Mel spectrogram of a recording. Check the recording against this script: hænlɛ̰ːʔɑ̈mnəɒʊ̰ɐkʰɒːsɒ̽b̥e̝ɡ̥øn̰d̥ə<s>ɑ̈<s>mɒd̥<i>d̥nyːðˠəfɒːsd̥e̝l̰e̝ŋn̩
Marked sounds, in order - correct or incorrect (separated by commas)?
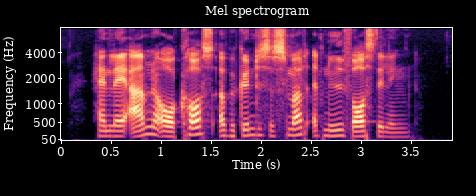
correct, correct, incorrect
